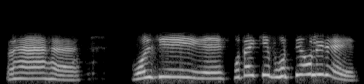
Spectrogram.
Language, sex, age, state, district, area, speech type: Bengali, female, 30-45, West Bengal, Darjeeling, rural, conversation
